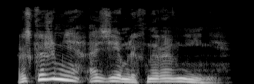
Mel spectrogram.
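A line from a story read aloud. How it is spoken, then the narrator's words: Lazy request. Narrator (Russian): лениво попросила она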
